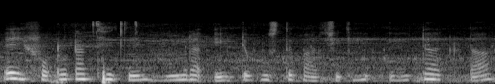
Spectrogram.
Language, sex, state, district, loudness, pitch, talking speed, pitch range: Bengali, female, Odisha, Malkangiri, -21 LUFS, 210 Hz, 135 wpm, 195-230 Hz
